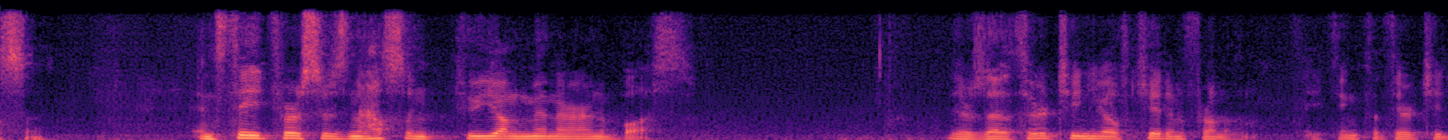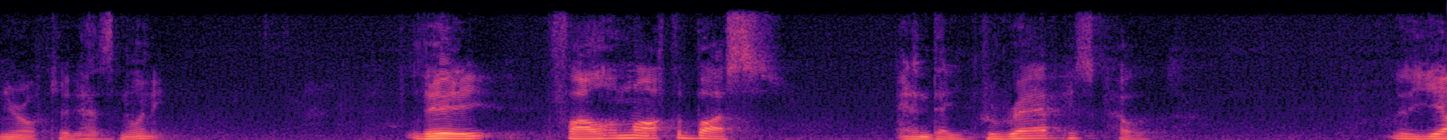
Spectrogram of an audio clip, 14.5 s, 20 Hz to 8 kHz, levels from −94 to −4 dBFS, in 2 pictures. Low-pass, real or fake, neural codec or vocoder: 7.2 kHz; fake; codec, 16 kHz in and 24 kHz out, 0.8 kbps, FocalCodec, streaming, 65536 codes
